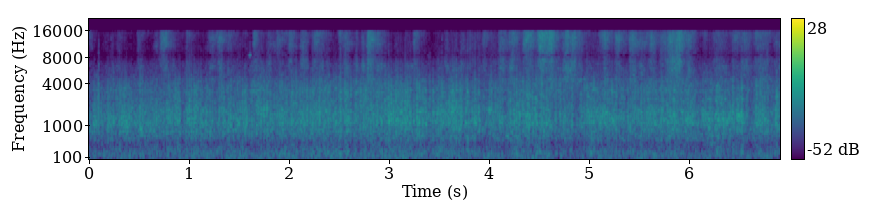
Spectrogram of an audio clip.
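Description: MEMU passenger train running at speed: wheels on the rails and wind rushing along the side of the coach, an even, steady rushing noise.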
